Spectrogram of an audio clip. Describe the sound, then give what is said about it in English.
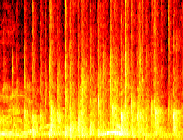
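An audience at a Bible talk claps steadily for a few seconds at the speaker's prompting, a dense patter of many hands at moderate loudness, with faint crowd murmur mixed in. “I made you clap so I can drink the water.”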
